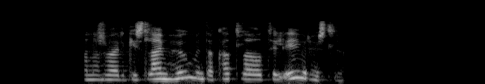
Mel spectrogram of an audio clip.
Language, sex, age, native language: Icelandic, female, 40-49, Icelandic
